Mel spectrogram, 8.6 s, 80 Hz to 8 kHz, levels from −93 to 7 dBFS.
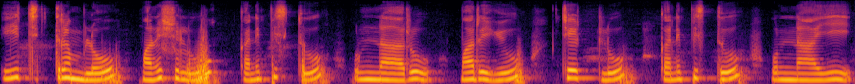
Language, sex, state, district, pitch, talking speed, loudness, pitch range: Telugu, female, Andhra Pradesh, Sri Satya Sai, 205 Hz, 65 wpm, -16 LUFS, 190-235 Hz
